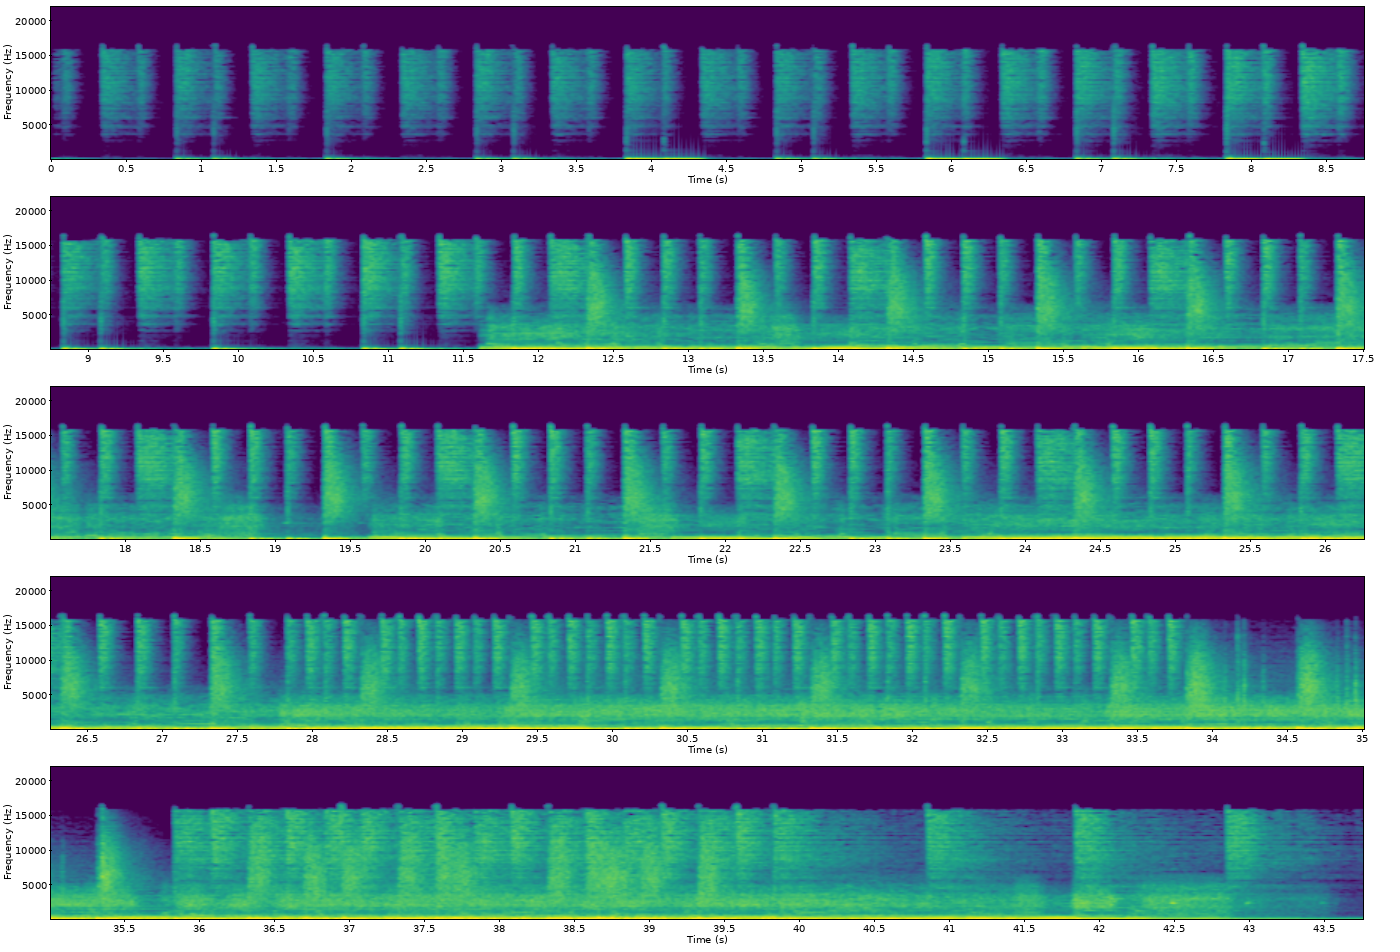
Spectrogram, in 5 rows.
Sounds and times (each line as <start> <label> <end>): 11.6 guitar solo 43.3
